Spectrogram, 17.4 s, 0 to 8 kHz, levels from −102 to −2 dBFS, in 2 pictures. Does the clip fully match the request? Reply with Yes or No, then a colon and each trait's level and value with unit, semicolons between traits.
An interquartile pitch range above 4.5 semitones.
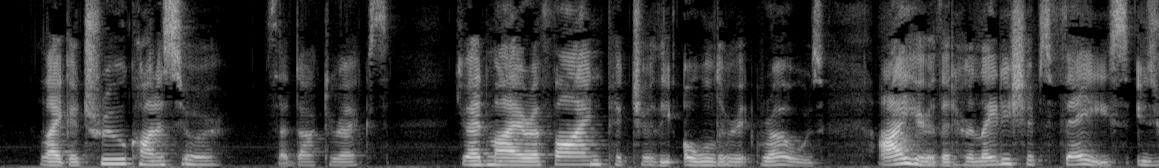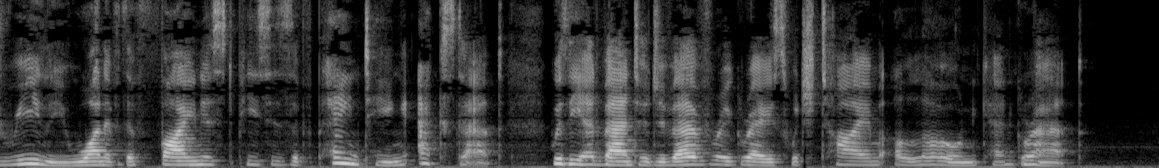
No: average, 2.7 semitones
